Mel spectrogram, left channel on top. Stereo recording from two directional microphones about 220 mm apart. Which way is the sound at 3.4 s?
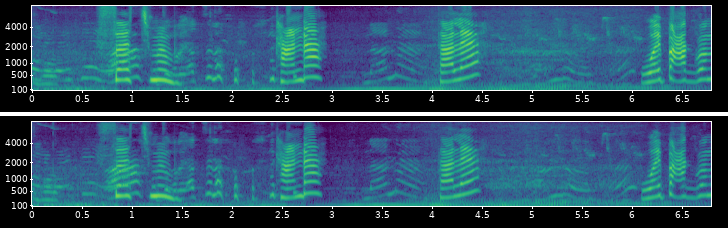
10° right (ahead or behind).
